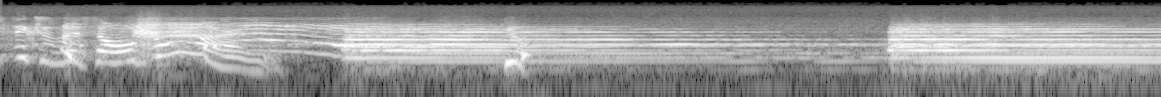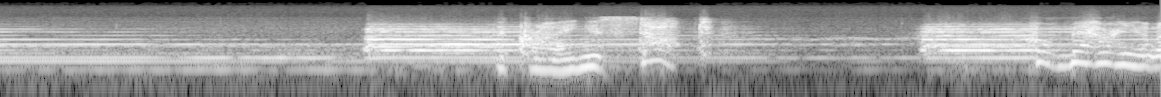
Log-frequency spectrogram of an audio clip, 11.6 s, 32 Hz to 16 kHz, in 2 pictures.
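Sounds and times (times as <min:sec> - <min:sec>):
speech: 0:00.1 - 0:02.8, 0:08.6 - 0:09.2, 0:11.1 - 0:11.5
large bell tolling the hour: 0:01.7 - 0:11.5.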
